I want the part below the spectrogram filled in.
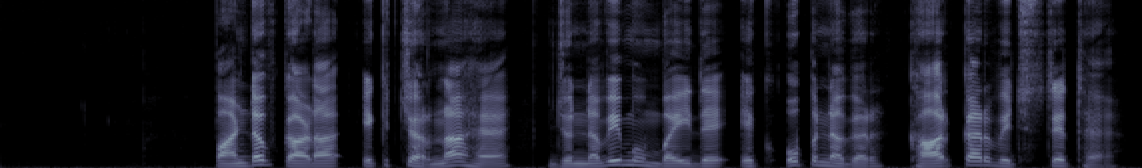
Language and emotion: Punjabi, neutral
